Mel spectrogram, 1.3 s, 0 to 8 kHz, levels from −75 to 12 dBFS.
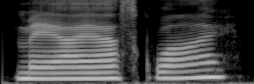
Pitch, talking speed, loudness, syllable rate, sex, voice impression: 220 Hz, 190 wpm, -14 LUFS, 3.8 syllables/s, female, very feminine, slightly young, slightly adult-like, very thin, slightly tensed, slightly weak, bright, slightly hard, clear, fluent, very cute, slightly cool, very intellectual, very refreshing, sincere, calm, friendly, reassuring, very unique, elegant, slightly wild, very sweet, lively, very kind, slightly sharp, very modest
